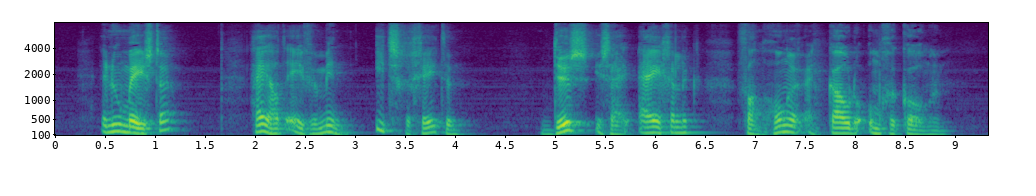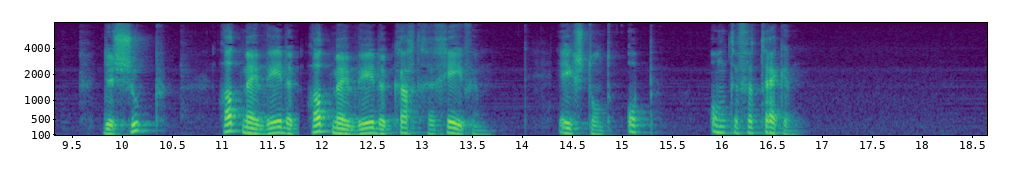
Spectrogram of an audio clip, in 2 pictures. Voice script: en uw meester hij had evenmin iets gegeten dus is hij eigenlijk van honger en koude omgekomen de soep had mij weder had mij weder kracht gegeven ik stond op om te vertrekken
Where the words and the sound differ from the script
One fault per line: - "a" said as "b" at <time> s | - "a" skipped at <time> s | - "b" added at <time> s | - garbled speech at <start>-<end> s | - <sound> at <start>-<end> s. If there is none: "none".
none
